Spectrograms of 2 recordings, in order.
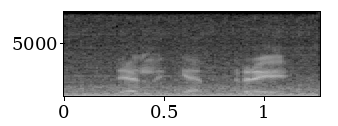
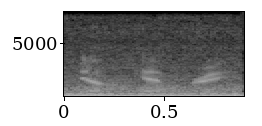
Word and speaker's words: Delcambre: Louisiana, that is pronounced Delcambre. Well, the pronunciation of it would be Delcambre, but Delcambre, like Del. Come see me.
